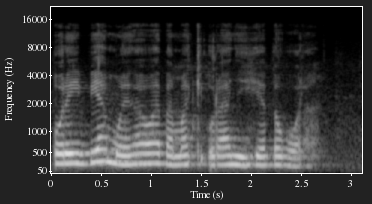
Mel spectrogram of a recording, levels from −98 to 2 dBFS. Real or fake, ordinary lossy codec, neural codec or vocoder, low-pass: real; none; none; 14.4 kHz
